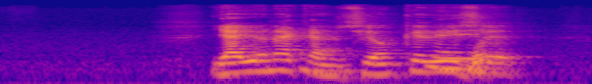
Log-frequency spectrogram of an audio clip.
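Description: An older man speaks over an online call.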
